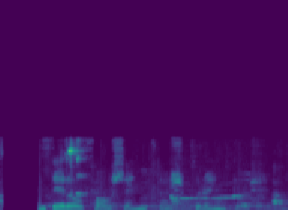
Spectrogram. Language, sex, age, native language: Icelandic, female, 18-19, Icelandic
